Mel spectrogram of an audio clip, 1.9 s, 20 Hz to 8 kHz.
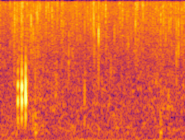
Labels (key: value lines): label: biophony, damselfish
recorder: SoundTrap 500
